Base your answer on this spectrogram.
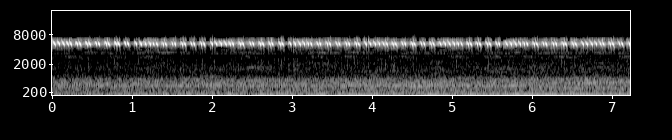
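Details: High, piercing pulsed chirps of a jangkrik upo cricket, bursts running on in a steady stream with small irregular gaps and a faint low rumble underneath.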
